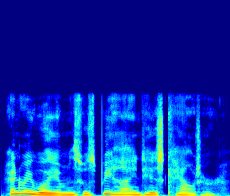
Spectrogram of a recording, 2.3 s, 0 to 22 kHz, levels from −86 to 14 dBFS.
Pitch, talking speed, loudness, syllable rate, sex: 210 Hz, 155 wpm, -15 LUFS, 4.9 syllables/s, female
